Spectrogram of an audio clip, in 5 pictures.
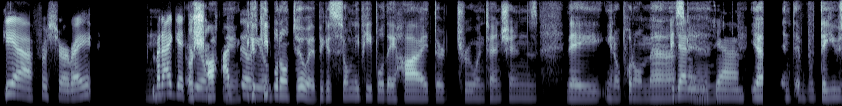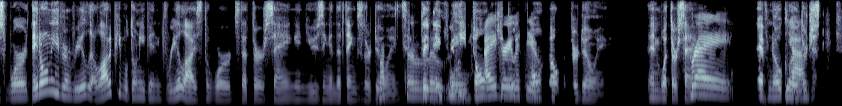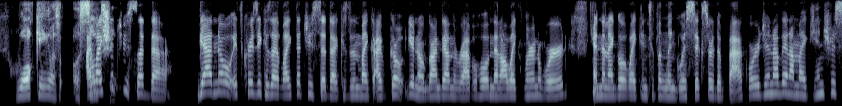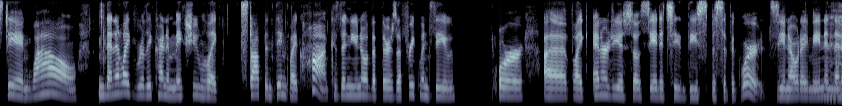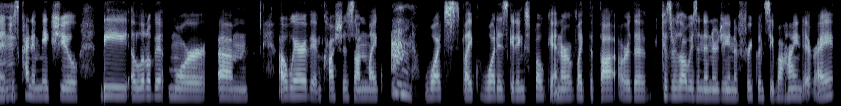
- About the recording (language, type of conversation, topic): English, unstructured, What factors would you consider before making an important wish or decision that could change your life?
- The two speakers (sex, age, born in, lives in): female, 40-44, United States, United States; male, 40-44, United States, United States
- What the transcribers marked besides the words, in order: tapping; other background noise; throat clearing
